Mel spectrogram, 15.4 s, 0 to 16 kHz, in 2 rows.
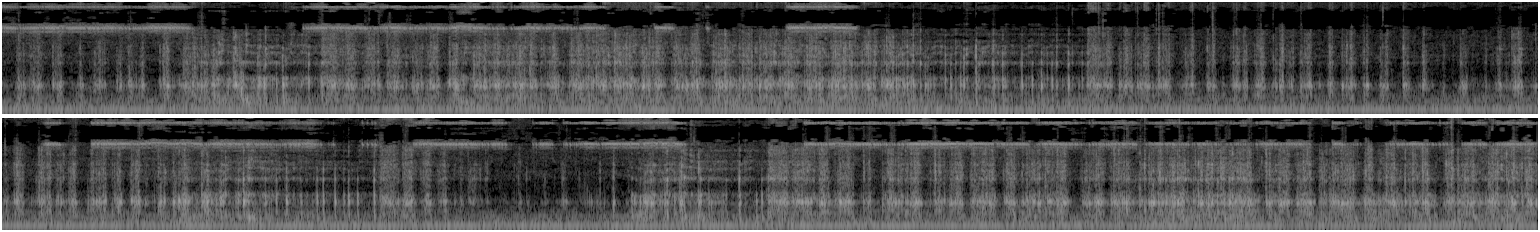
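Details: Ultrasonic scaler used by a dental hygienist on a 44-year-old woman's teeth with heavy plaque and tartar: continuous high-pitched hiss and buzzing with watery spray and rattling over a low hum.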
